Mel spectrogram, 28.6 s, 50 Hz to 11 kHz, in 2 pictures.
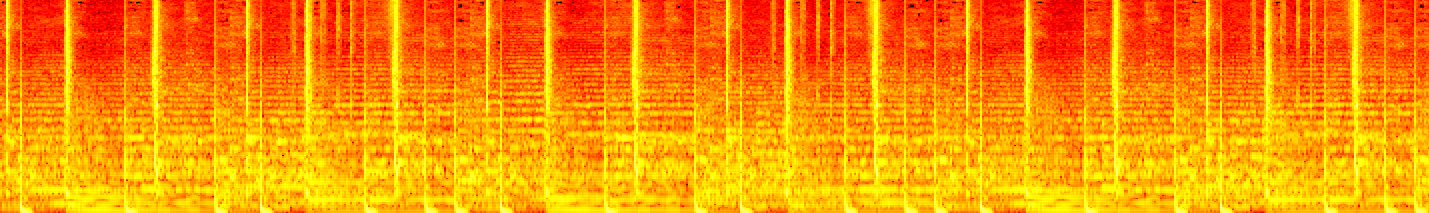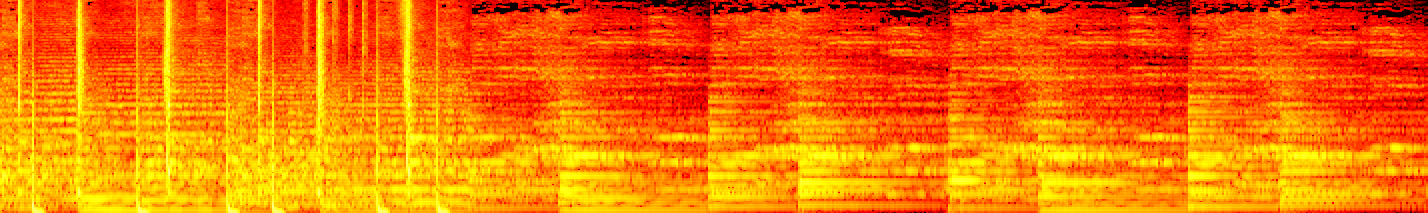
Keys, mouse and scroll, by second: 13.0 typing.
